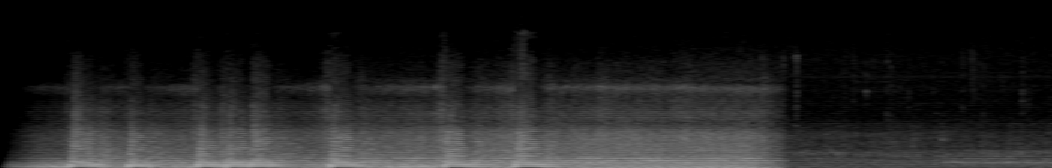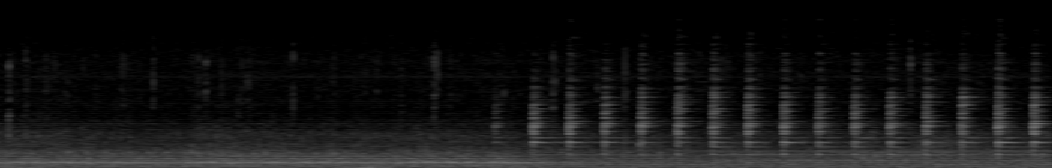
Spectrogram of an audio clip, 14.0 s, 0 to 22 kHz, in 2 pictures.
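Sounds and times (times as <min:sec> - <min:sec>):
locomotive air horn: 0:00.4 - 0:05.2, 0:06.2 - 0:10.8.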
